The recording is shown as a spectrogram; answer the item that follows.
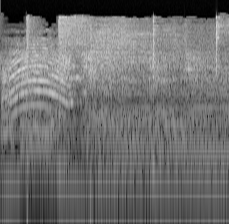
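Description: Punk band recording in a no-wave style: a high wailing note swoops up and back down over the first part. Then the band carries on with guitar, bass and drum hits.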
